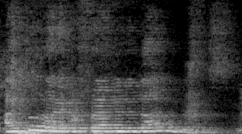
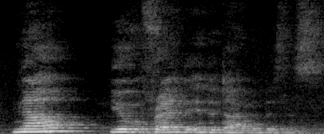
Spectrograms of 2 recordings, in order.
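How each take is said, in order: First: Commercial voice. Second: Calm ad announcer tagline; commercial voice. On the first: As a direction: punch it like a TV jingle line. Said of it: "I tell them what?". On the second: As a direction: say it like a smooth TV ad. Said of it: "This is for you". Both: Retold or imitated.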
